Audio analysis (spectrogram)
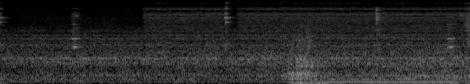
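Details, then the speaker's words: Electrolux washer (ELFW7537AW1) in diagnostic mode, knob turned to the fill step: steady rushing water hiss with a low hum joining; inlet valve opens cleanly. Normal water fill. "Now you're on diagnostic. So from here, each time you're turning the knob, it fills with water."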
